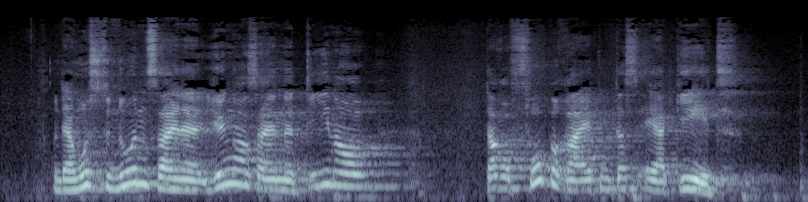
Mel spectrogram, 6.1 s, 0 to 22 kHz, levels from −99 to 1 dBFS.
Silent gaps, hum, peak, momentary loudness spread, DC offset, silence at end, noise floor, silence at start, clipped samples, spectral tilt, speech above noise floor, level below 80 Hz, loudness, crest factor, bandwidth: none; none; -10 dBFS; 10 LU; under 0.1%; 0 s; -57 dBFS; 0.4 s; under 0.1%; -5 dB/octave; 31 dB; -58 dBFS; -26 LUFS; 16 dB; 16 kHz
